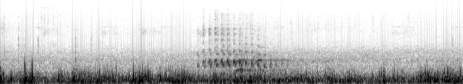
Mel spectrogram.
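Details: A red-crowned crane from a family on the Ganghwa Island tidal flats gives one brief, nasal, trumpeting note halfway through, over a steady low rumble of wind.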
